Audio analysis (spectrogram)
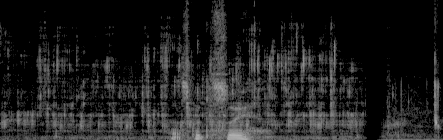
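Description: Recycled cooking oil trickling through two filters in series into a catch pan, collected to run a salvaged swamp tractor; a steady drip and fill under a man's brief speech.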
